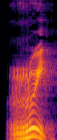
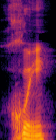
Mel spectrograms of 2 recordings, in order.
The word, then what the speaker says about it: Rui: Ok, mas agora diz o meu nome corretamente. Olá, Rui. Rui. E como é que a tua mãe diz o meu nome? A minha mãe diz... Ru. Ela tem 5 formas diferentes de pronunciar o teu nome e estão todos errados.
